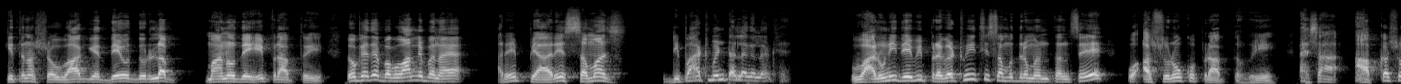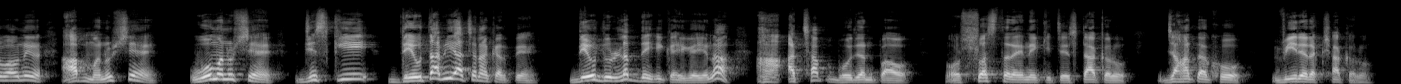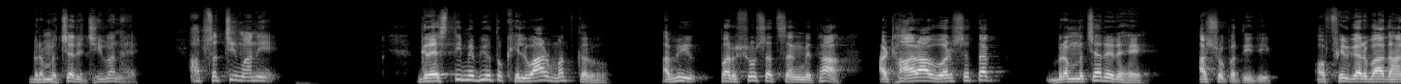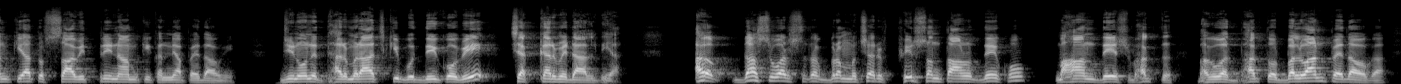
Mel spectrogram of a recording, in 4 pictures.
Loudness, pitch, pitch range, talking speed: -18 LUFS, 150 Hz, 125-190 Hz, 145 wpm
